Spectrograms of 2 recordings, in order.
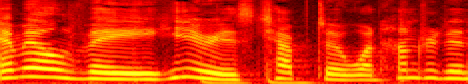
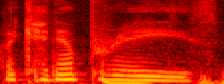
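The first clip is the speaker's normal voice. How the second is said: soft calming whisper; 5 dB quieter than usual. Acted. Brian calming the bride before the walk, whispered. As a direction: breathe it to her gently.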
